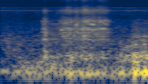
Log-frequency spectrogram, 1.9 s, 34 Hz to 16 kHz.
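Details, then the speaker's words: Suzuki Carry 1.0 with uneven, lumpy idle, irregular low thumps and loose rhythm, shaking and using excess fuel; two spark plugs failing, one totally dead, one half dead. "Coba kita hidupkan ya ini koyoke businya yang mati Ada dua ini Lur yang satu mati total yang satu cuman Setengah Mati"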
